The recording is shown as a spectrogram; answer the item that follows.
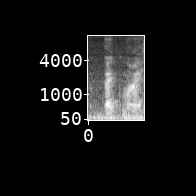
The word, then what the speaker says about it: Bạch Mai: street name was Bạch Mai Street. It's a long stretch of street, a long street. How do you spell that? B-A-C-H, Bạch, and Mai, M-A-I, Bạch Mai Street, yes.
